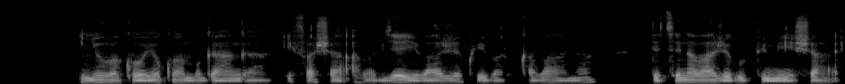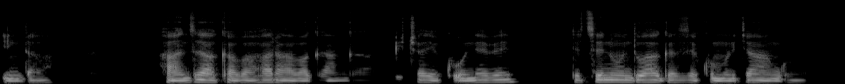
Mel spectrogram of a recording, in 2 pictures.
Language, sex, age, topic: Kinyarwanda, male, 18-24, health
